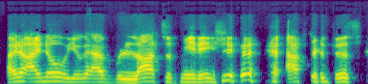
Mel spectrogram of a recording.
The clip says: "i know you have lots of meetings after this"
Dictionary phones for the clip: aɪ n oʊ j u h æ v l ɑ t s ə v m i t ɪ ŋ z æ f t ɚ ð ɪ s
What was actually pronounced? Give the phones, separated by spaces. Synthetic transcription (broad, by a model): aɪ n oʊ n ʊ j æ v l ɑ t s ə v m i t ɪ ŋ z æ f t ɚ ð ɪ s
